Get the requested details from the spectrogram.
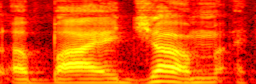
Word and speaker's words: Abijah: A-B-I-J-A-H. Some places it's called Abijam, A-B-I-J-A-M. The more correct pronunciation and spelling would be Abijah.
